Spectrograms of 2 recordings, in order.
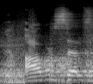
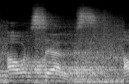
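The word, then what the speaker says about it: ourselves: pronounce it sales okay आवर सेल्फ नहीं आवर सेल्व आवर सेल्व okay himself himself okay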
